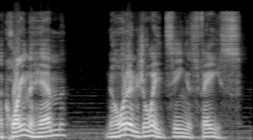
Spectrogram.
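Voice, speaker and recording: A man's voice: medium pitch, animated, moderate pace, darkish tone, faint music behind. A man reading scripted, dramatic narration for an audio drama story.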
